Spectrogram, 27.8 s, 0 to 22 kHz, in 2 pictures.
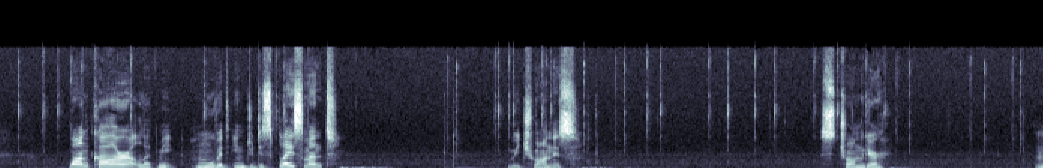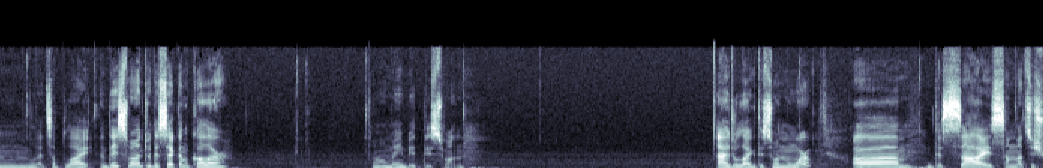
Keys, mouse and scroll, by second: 0.5 click, 0.9 middle click, 1.0 middle click, 1.7 click, 3.6 click, 3.7 click, 5.9 middle click, 6.0 middle click, 6.5 click, 6.6 click, 6.7 click, 6.8 double click, 7.2 click, 7.3 click, 7.6 middle click, 7.7 double middle click, 8.0 scroll down 1, 8.1 middle click, 8.3 middle click, 8.6 click, 8.8 double click, 9.4 click, 10.0 click, 10.8 click, 11.5 click, 11.9 middle click, 12.1 middle click, 12.3 scroll up 1, 12.9 middle click, 13.3 scroll down 1, 13.5 middle click, 13.5 middle click, 14.2 click, 17.8 middle click, 17.9 middle click, 18.7 click, 24.5 middle click, 24.7 middle click, 26.1 middle click, 26.6 middle click, 27.2 click.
